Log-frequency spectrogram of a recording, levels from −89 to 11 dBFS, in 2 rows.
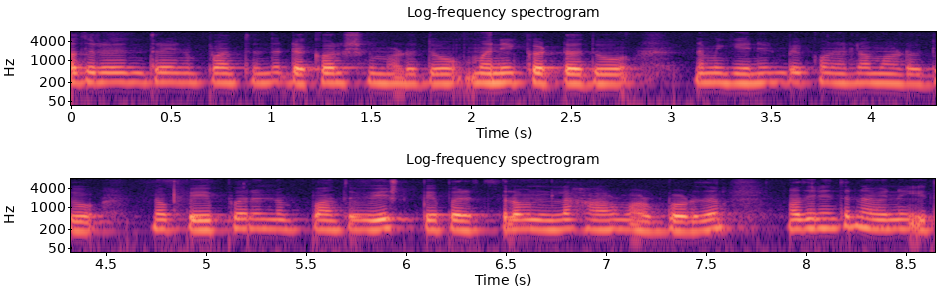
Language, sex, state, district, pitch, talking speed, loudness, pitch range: Kannada, female, Karnataka, Belgaum, 195 Hz, 165 wpm, -17 LUFS, 190-205 Hz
